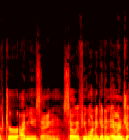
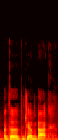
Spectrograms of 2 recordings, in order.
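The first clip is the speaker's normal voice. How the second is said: usual speaking voice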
